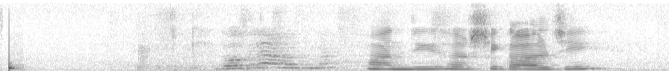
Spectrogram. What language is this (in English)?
Punjabi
